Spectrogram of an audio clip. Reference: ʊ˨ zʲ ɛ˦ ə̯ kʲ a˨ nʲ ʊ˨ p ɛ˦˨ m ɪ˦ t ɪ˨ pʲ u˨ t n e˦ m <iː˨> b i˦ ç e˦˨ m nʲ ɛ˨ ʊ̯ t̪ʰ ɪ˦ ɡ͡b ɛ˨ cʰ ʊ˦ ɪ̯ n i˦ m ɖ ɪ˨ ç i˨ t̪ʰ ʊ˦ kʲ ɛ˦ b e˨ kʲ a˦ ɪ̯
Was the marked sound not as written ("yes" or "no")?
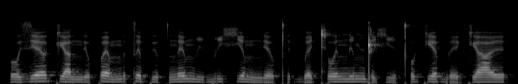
yes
